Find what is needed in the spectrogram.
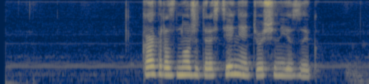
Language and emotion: Russian, neutral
